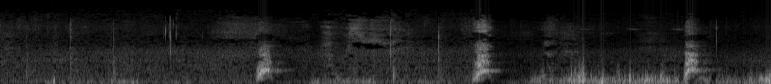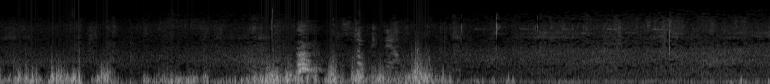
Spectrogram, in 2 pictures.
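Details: Female Sussex Spaniel playing with her owners and a second dog: loud single barks spaced irregularly every few seconds, mixed with scuffling, panting-like noise and faint handling sounds.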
